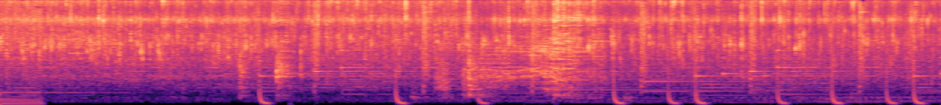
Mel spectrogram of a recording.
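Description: Stuffed crab shells frying face-down in shallow oil in a wok: a steady sizzling hiss. Background music with a thudding bass beat plays over it.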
